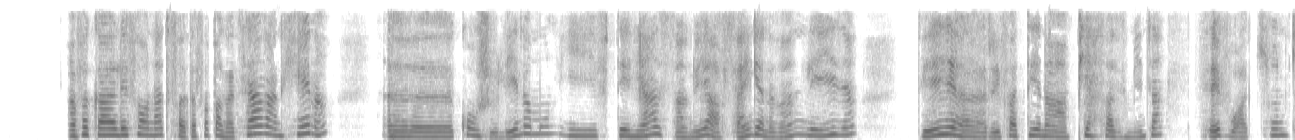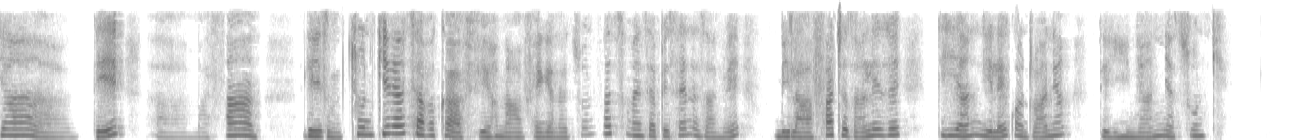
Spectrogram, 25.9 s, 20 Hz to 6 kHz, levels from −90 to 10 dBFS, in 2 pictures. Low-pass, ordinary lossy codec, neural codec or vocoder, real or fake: 5.4 kHz; AAC, 24 kbps; none; real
